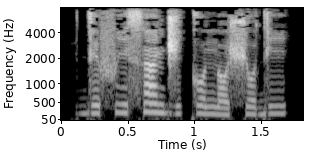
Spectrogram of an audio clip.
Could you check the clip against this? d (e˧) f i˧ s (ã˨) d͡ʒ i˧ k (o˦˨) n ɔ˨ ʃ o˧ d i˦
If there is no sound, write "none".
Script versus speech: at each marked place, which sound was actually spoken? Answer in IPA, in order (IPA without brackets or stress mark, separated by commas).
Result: e˧, ã˦, o˧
